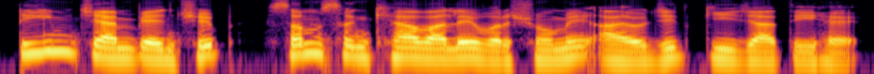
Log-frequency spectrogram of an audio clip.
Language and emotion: Hindi, neutral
